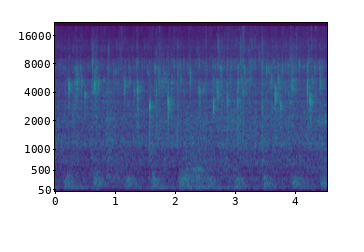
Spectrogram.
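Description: Vegetable pakoras in batter sizzle and crackle steadily in hot oil, a dense continuous frying hiss with small pops throughout, close and moderately loud with no talking.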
